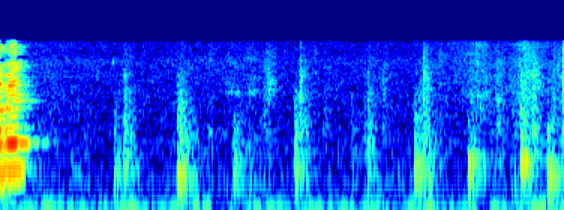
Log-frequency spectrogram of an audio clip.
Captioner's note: footsteps on stairs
